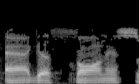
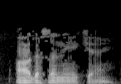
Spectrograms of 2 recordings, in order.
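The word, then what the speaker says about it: Agathonike: Agathanike is how you pronounce that word, that name. And it looks like you'd say Agathonis or something, and that's probably how in English you would anglicize that. But I'm giving you the Greek pronunciation of that, and there it is phonetically spelled for you. Agathanike, or Agathanike.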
